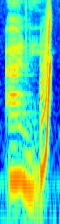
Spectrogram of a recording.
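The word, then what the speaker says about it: 兄: 형, 오빠, 아니. 아니, 와타시노 아니 데스. 제 형, 제 오빠입니다. 간혹 오니라고 발음하는 경우가 있는데요. 오니는 도깨비이고요. 형과 오빠는 아니가 되겠습니다.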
